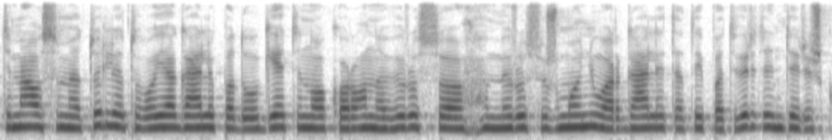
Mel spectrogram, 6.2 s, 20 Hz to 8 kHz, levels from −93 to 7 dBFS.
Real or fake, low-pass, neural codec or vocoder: real; 7.2 kHz; none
